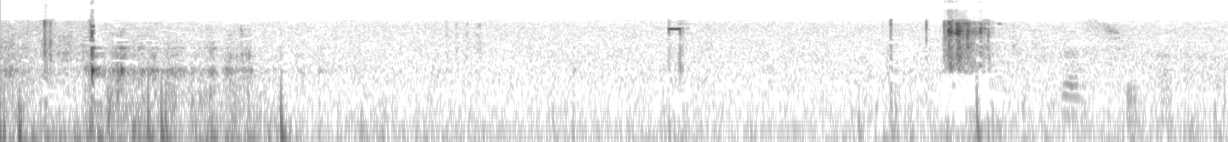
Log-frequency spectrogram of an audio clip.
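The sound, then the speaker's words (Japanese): A camera shutter clicks a few times, sharp brief snaps spread over several seconds alongside talking and a hiss of background noise. “ちょっとカメラ撮ってみましょうか。”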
